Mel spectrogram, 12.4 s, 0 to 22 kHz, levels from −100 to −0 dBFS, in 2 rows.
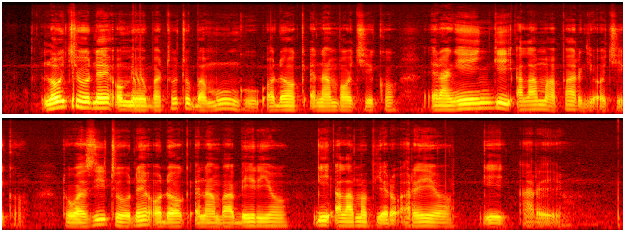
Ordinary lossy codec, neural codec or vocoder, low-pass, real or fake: none; vocoder, 44.1 kHz, 128 mel bands every 512 samples, BigVGAN v2; none; fake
